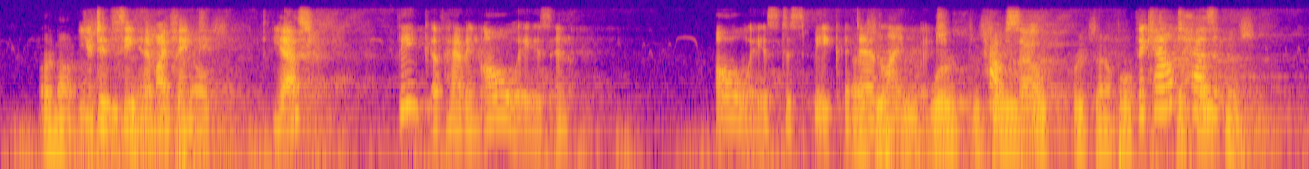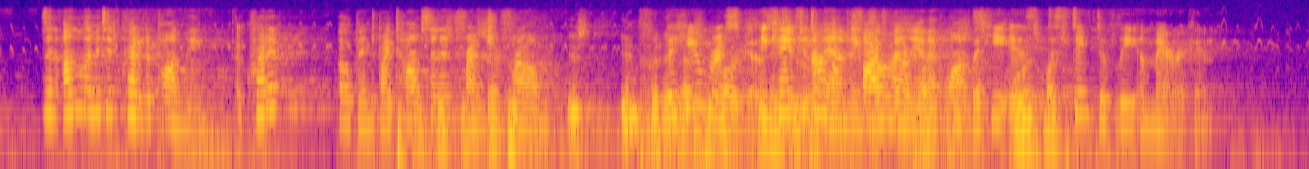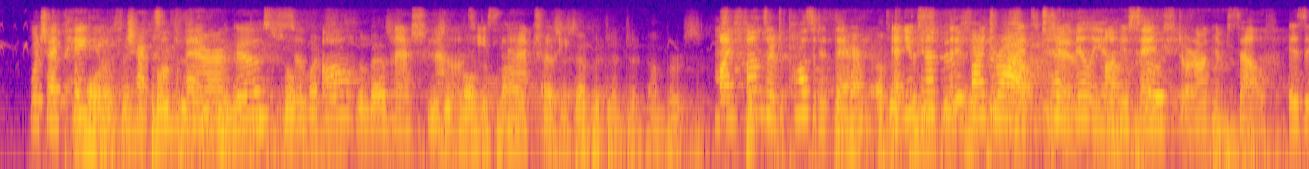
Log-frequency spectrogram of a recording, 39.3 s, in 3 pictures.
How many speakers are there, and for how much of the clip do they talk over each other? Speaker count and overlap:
three, about 49%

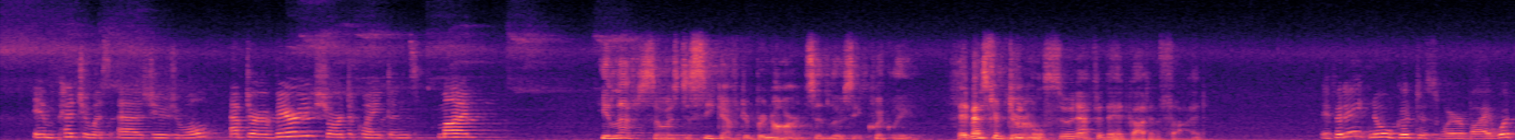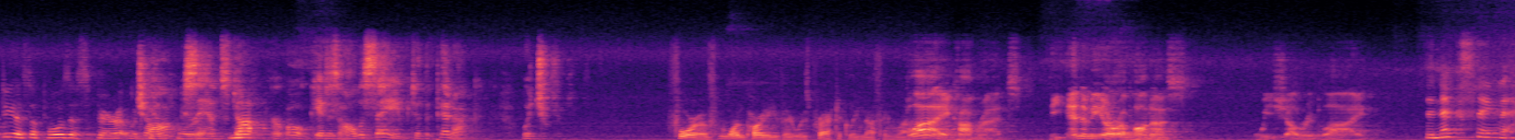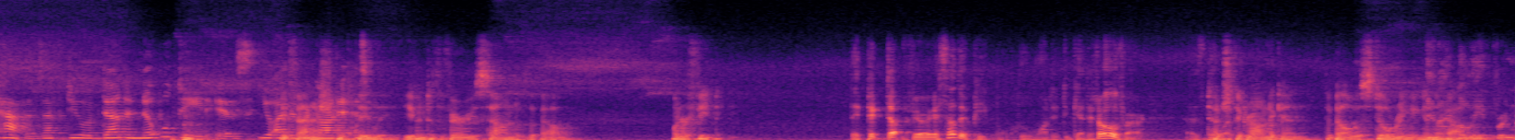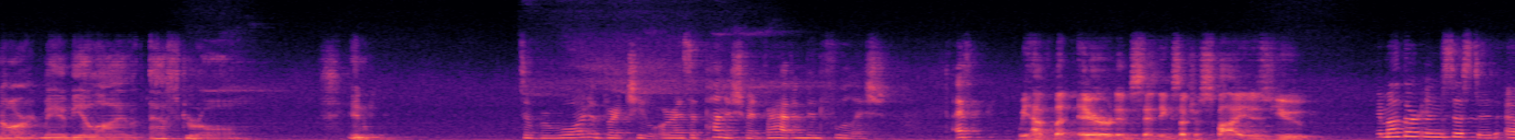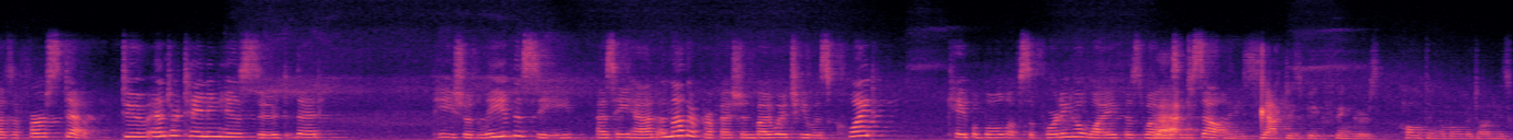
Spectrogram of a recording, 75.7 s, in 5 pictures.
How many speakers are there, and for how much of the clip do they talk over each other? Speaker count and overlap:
nine, about 8%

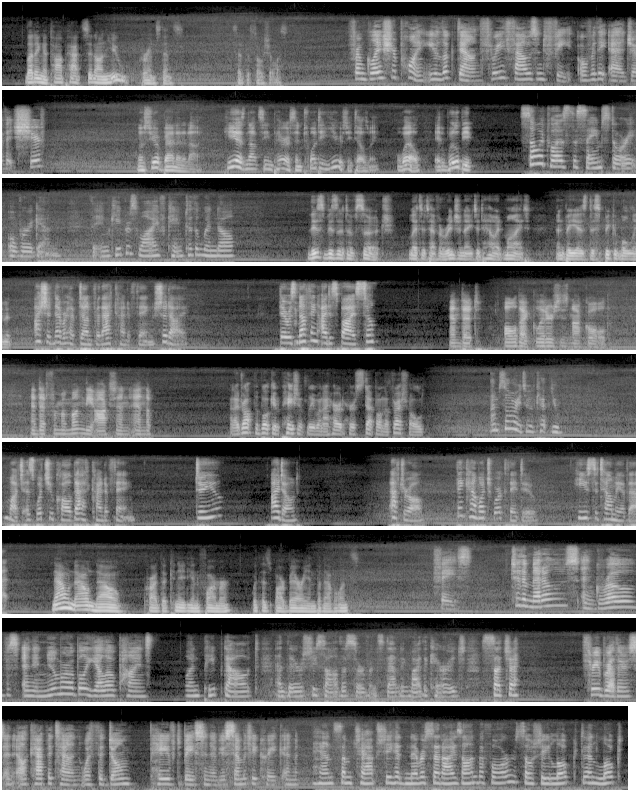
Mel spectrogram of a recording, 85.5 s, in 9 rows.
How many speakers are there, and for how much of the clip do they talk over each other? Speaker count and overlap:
eight, no overlap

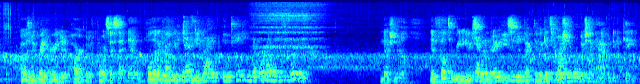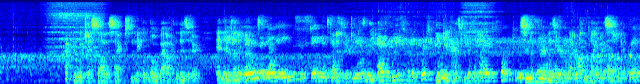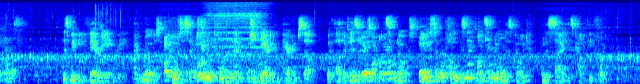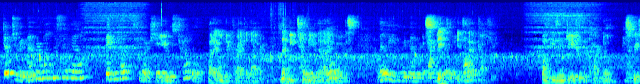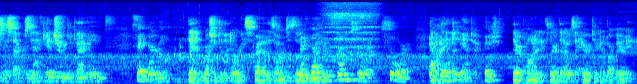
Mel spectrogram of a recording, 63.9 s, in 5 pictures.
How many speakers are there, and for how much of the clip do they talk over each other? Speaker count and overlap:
two, about 36%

